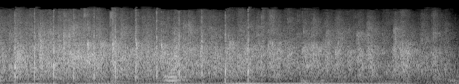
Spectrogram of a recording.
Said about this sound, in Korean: 우리 모두 함께 하나님께 힘찬 박수로 하나님께 영광 한번 올려드릴까요?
